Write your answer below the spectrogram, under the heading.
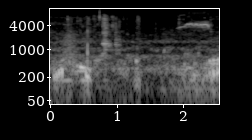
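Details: Domestic Mondain pigeon, the most vocal of the kept pigeons, calling nicely: soft low coos in short bursts near the start and again at the end, a faint high whistle-like tone in between, over quiet indoor background.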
